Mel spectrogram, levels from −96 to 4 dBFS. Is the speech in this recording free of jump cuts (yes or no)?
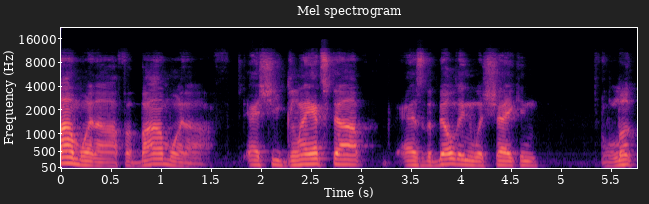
no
